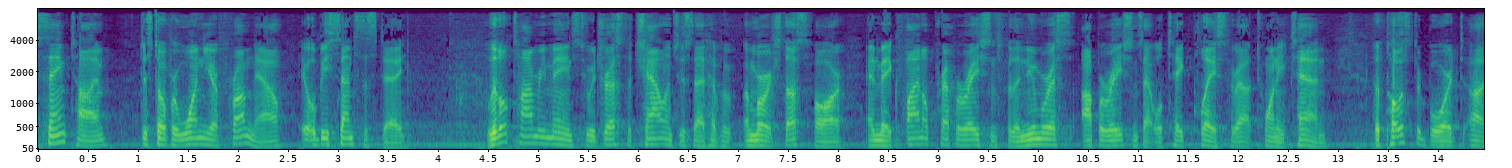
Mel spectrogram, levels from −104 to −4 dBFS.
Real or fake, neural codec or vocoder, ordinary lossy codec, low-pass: fake; codec, 16 kHz, 16 kbps, FreqCodec, larger model; AAC, 32 kbps; 7.2 kHz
